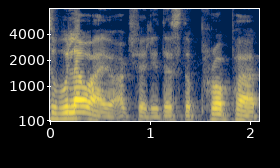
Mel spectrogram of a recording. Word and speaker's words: Bulawayo: Somebody said Bulawayo. It's Bulawayo, actually. That's the proper pronunciation.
